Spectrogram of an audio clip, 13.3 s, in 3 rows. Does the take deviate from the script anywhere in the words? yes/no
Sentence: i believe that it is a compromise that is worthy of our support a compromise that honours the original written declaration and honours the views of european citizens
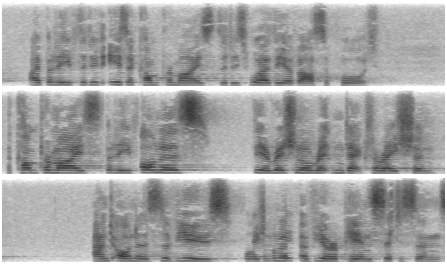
yes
